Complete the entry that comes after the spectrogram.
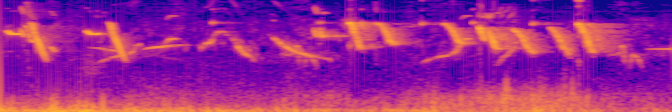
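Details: High sharp chirps and thin downward whistles from saffron finches gathered at a feeder, notes spaced irregularly, over a quiet low rumble.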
